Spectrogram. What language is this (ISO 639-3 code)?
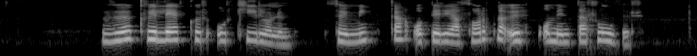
isl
